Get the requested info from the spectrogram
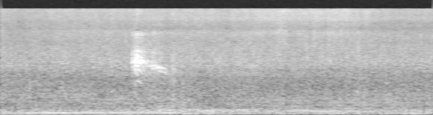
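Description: A cat gives one short, high mew that falls in pitch, about a second in, over a low steady rumble.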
